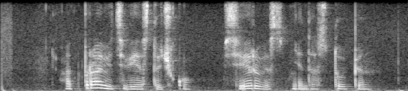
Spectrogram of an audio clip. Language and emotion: Russian, sad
